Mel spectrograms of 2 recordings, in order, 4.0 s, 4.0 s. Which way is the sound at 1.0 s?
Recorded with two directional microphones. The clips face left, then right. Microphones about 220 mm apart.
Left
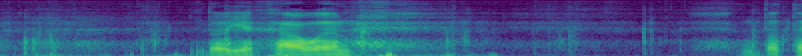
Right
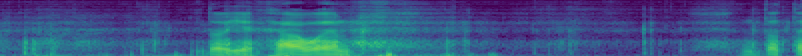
15° left (ahead or behind).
